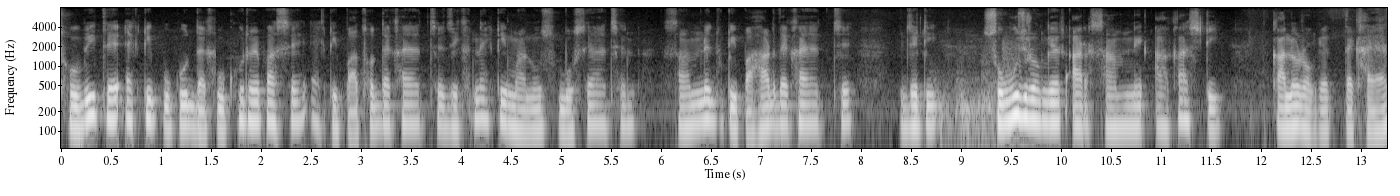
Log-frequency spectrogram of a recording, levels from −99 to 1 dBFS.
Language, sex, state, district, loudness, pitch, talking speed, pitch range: Bengali, male, West Bengal, Jalpaiguri, -20 LUFS, 125 Hz, 140 wpm, 115-140 Hz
